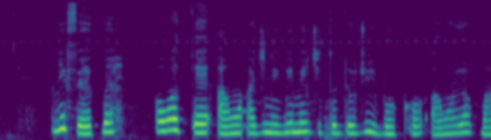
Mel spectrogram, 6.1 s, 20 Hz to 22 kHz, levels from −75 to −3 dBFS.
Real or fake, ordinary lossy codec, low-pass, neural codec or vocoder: fake; none; 19.8 kHz; vocoder, 44.1 kHz, 128 mel bands, Pupu-Vocoder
